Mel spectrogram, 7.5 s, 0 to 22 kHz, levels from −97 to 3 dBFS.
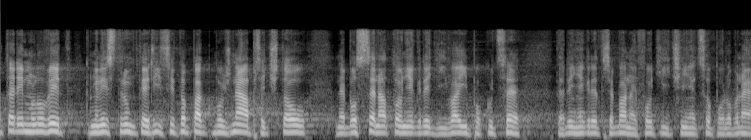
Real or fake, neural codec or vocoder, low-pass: fake; vocoder, 22.05 kHz, 80 mel bands, WaveNeXt; 9.9 kHz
